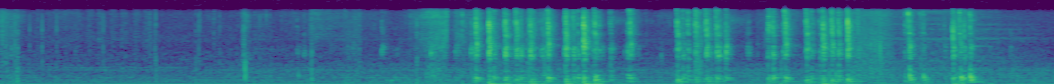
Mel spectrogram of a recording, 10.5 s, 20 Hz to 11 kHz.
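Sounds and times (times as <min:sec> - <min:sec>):
typing on a mechanical keyboard with Cherry MX Blue keys: 0:04.7 - 0:09.8.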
